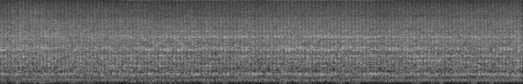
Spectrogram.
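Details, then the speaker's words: Person with cystic fibrosis using a Hillrom Monarch chest wall oscillation vest with air and shaking intensity turned up high: loud continuous rapid mechanical rattling and air pumping, used to loosen lung mucus. "So the vest will begin to increase with more air. And then on this side, this button increases how much shaking it's doing."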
